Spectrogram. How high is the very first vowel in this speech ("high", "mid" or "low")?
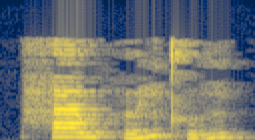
low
